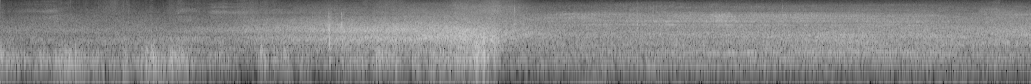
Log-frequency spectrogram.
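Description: A motor vehicle passing on the road, growing louder to about five seconds in and then dropping away, followed by a steady engine drone.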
